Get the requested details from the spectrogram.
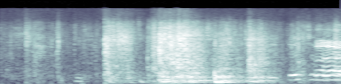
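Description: A metal rubbish bin clatters over onto the pavement.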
